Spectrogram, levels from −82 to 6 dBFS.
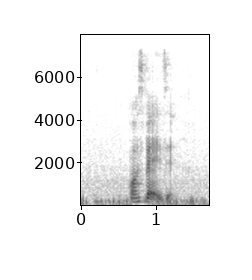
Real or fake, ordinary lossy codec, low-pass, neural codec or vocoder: real; none; 7.2 kHz; none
